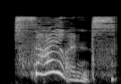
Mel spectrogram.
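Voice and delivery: high sharp yell. A narrator's reading. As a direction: cut them off with a yell. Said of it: "the Queen yelled".

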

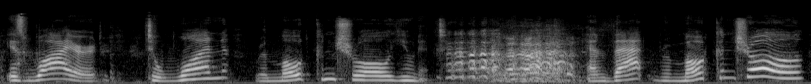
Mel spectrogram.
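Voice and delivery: very slow, teasing, drawn-out reveal; seductive build-up. Acted. Wife promising husband the one remote control, seductive build-up. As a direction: linger on each phrase, swelling at the end.

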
